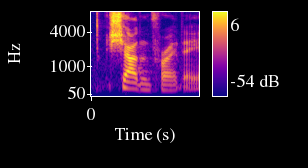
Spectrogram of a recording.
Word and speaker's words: Schadenfreude: And they talked about Schadenfreude. Is that how you pronounce it? – Schadenfreude, yeah.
